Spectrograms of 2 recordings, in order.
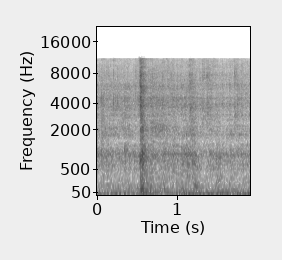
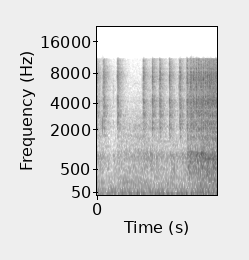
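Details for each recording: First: Road bicycle after fitting a new rear derailleur and reinstalling the chain's master link correctly: light ratchet ticking and crisp shift clicks, no grinding or chain rattle; drivetrain now quiet and correct. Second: Road bike after rear derailleur install, pedaling and shifting: rapid ticking clicks then continuous hissy scraping, noisy drivetrain; chain routed on wrong side of derailleur rubbing, B-screw first suspected.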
